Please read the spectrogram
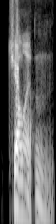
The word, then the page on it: gelatin: American English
